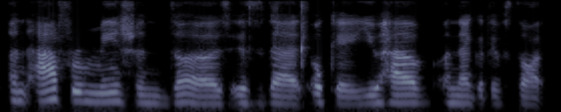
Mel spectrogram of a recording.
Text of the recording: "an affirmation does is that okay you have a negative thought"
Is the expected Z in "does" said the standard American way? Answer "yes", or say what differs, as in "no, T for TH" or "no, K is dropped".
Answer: yes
